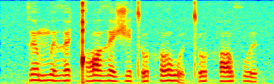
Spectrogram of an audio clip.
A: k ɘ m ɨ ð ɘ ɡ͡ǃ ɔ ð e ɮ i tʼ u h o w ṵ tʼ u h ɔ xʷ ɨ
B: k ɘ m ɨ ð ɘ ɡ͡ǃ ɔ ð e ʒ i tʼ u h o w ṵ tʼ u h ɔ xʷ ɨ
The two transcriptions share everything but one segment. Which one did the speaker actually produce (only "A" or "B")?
B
